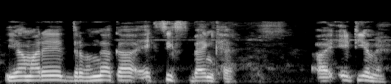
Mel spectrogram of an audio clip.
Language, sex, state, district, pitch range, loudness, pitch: Hindi, male, Bihar, Darbhanga, 170-195 Hz, -13 LUFS, 185 Hz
